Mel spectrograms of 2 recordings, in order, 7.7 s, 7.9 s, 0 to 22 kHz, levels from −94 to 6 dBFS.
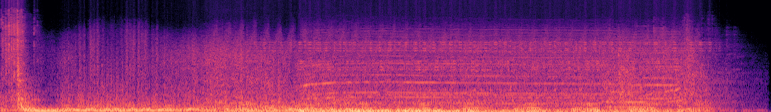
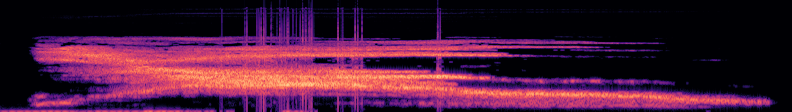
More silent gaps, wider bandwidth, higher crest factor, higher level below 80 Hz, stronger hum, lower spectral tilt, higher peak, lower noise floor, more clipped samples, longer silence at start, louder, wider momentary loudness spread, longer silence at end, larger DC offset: neither; first, 16 kHz vs 10.5 kHz; about the same, 14 dB vs 14 dB; first, -16 dBFS vs -54 dBFS; neither; first, -5.5 dB/octave vs -0.5 dB/octave; about the same, 0 dBFS vs 0 dBFS; about the same, -39 dBFS vs -38 dBFS; neither; second, 0 s vs 0.35 s; second, -17 LUFS vs -12 LUFS; second, 6 LU vs 17 LU; about the same, 0.4 s vs 0.3 s; neither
